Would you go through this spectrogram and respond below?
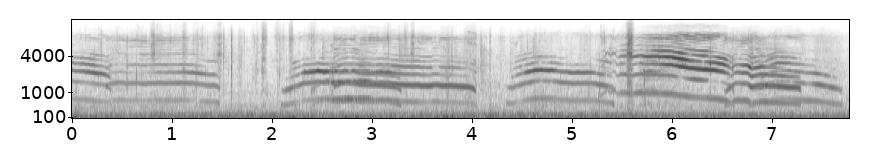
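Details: Stray kittens soaked in rain as a typhoon approaches in Japan, crying out: overlapping high harmonic meows from several kittens, some rising then falling, nearly continuous, over steady rain hiss and low rumble.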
